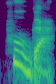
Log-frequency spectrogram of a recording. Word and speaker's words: hygge: And we also kind of talked, Tracy and I talked a little bit before the show about hygge.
